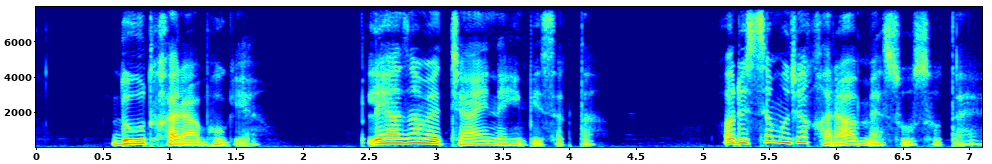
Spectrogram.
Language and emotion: Urdu, sad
